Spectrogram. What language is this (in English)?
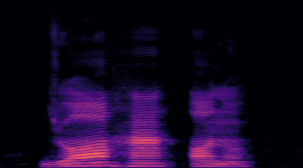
Igbo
